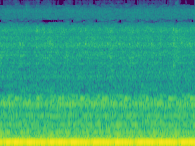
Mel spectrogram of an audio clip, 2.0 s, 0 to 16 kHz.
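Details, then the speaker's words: Chevrolet Avalanche V8 recorded at the rear tailpipe: deep steady idle drone, no misses, ticks or rattles; healthy throaty exhaust. "and so here one in the back so you can hear it that's how it sounds nice deep throaty sound"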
